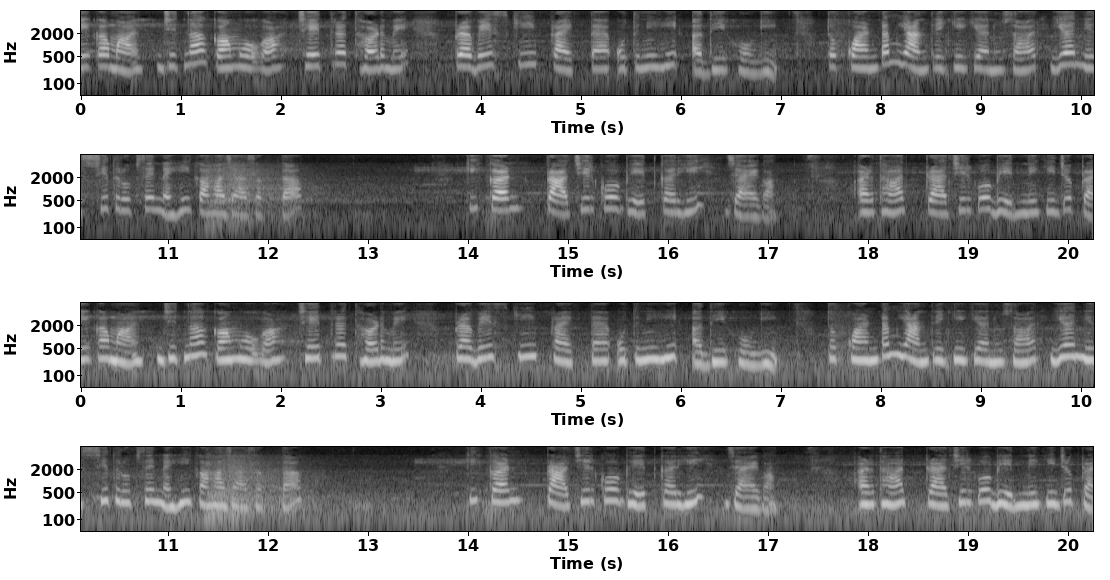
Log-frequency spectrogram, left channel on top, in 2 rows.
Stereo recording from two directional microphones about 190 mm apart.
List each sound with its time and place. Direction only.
0.0 s a woman's voice: 45° left (ahead or behind)
14.0 s a woman's voice: 35° left (ahead or behind)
